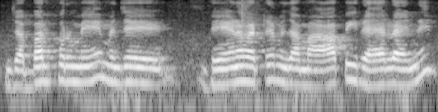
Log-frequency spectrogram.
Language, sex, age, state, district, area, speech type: Sindhi, female, 45-60, Madhya Pradesh, Katni, urban, spontaneous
